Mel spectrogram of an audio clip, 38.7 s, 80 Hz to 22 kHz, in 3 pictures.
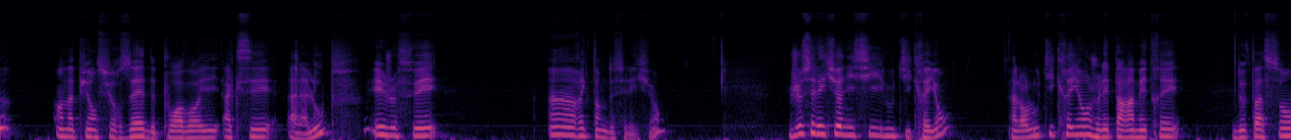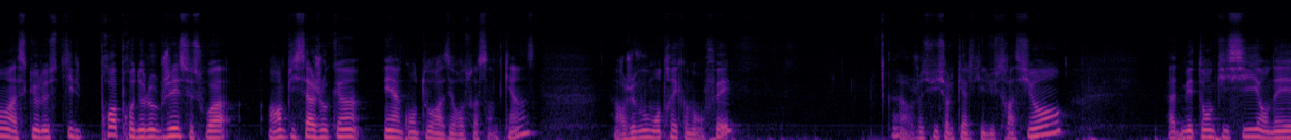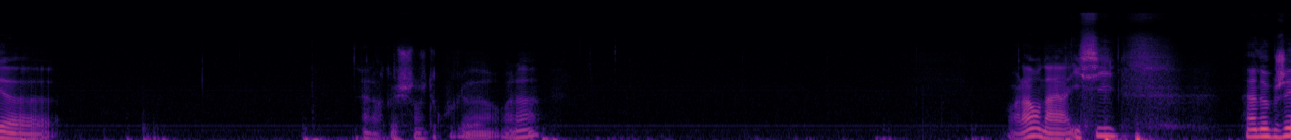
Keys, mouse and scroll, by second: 2.7 click, 4.0-5.8 drag, 6.2 middle click, 9.2 click, 10.4 click, 12.1 click, 19.2 click, 20.3 click, 22.0 click, 22.8 click, 24.5 shift+click, 27.0 shift+click, 28.3 shift+click, 30.8 shift+click, 32.8 right click, 34.2 right click, 35.3 click, 36.5 F1, 37.4 click.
